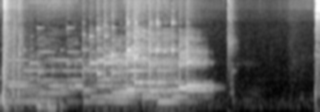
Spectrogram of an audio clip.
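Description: A phone ringtone plays a bright melodic tune close by for about three seconds, then stops abruptly, followed by a short click and silence.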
